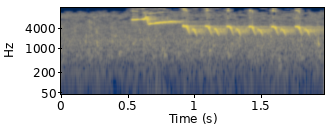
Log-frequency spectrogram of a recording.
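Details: Japanese robin (komadori) song, offered as a training model for songbirds: a thin high whistle that slides down, then a rapid ringing trill of about nine evenly spaced sharp notes.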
